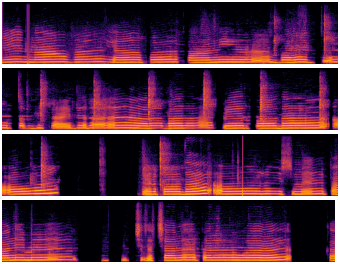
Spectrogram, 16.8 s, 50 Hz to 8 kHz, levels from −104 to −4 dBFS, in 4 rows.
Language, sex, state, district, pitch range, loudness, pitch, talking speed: Hindi, female, Bihar, Sitamarhi, 300-330 Hz, -20 LUFS, 315 Hz, 105 wpm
